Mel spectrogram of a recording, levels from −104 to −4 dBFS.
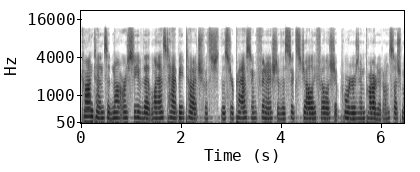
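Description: Overlap-add ripple runs through the whole of this speech clip: the level dips and recovers at around 200 times a second, roughly once per frame, by about 60 dB, giving a harsh, metallic buzz with extra tones around the voice. The frames were windowed and rejoined with an overlap whose gains don't sum evenly.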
